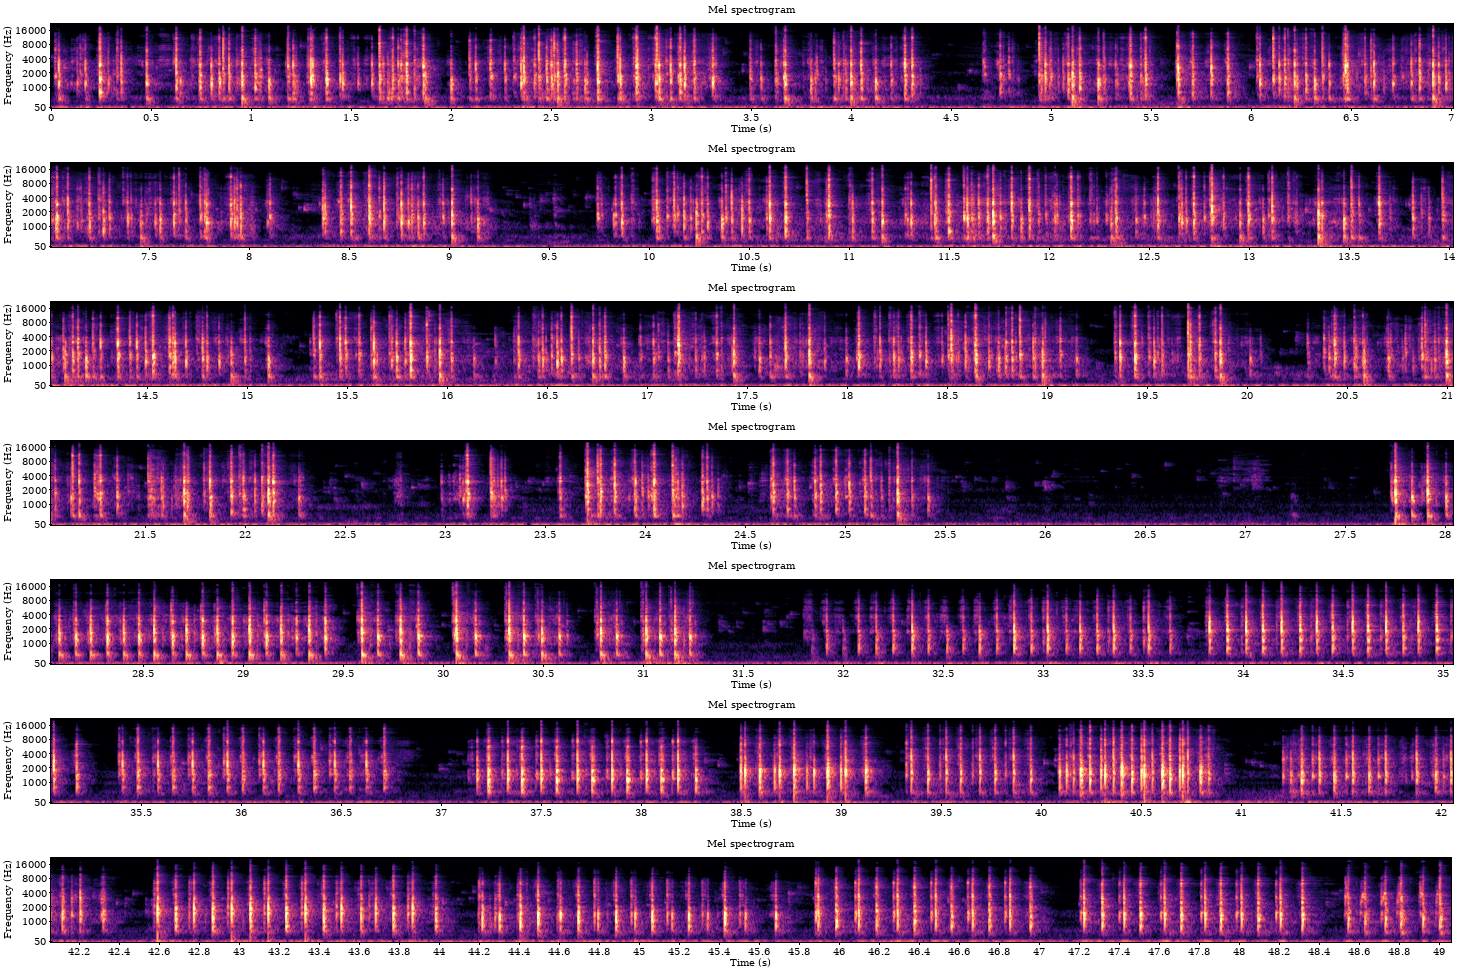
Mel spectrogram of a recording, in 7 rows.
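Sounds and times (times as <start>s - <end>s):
fast mechanical keyboard typing: 0.0s - 25.5s, 27.7s - 49.0s.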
